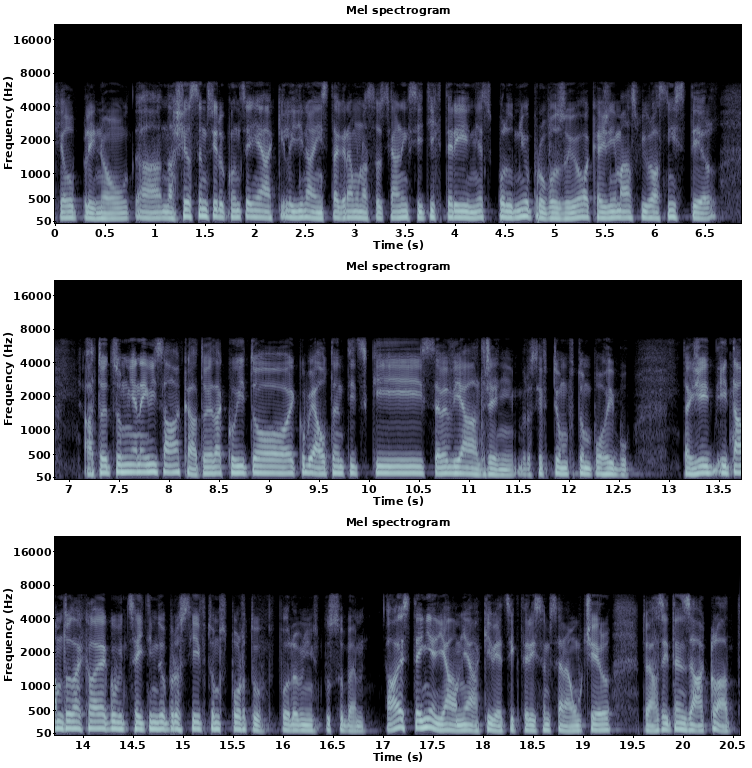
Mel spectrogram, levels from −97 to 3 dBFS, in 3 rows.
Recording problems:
high frequencies cut off; noticeable; nothing above 6.5 kHz

